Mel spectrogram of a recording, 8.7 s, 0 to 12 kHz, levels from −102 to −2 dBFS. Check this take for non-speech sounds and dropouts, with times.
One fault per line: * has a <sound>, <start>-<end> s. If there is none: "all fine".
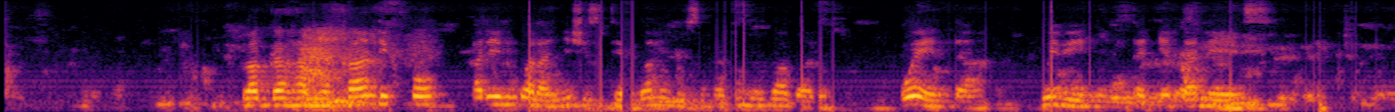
* has a dropout, 3.9-3.9 s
